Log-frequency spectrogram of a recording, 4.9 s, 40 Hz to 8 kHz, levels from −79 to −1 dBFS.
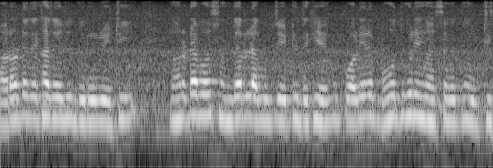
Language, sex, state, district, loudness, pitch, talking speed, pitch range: Odia, male, Odisha, Malkangiri, -16 LUFS, 185 Hz, 205 wpm, 175-195 Hz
